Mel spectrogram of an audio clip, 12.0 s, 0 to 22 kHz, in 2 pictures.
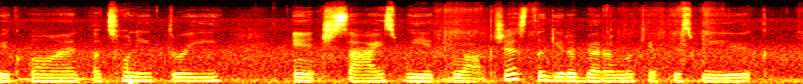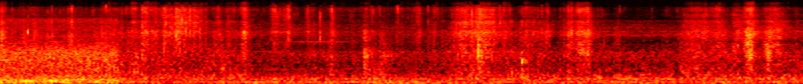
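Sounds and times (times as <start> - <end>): wig rustling and handling: 3.0 - 12.0.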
